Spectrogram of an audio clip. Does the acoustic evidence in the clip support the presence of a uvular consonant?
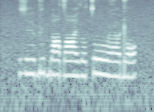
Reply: no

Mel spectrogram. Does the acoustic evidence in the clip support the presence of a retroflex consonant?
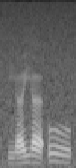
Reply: no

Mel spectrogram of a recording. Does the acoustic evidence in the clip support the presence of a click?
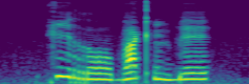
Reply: no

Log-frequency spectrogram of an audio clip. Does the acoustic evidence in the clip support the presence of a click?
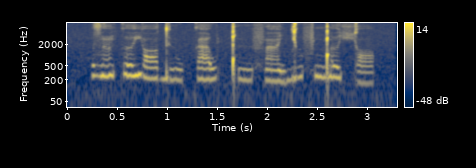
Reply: yes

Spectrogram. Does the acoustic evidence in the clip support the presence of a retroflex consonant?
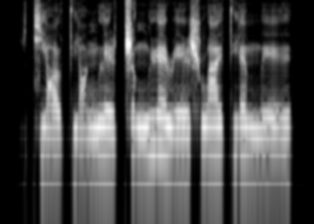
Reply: yes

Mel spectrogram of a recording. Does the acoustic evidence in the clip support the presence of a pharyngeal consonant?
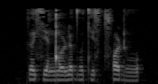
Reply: no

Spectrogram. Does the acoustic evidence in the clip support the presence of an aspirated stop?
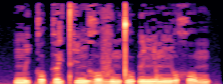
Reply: yes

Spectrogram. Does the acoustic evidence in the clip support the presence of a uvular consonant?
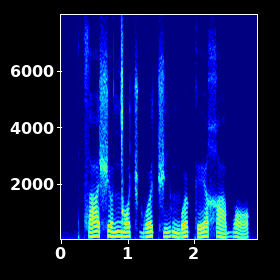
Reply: yes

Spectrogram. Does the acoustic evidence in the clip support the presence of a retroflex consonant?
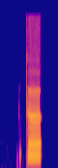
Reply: no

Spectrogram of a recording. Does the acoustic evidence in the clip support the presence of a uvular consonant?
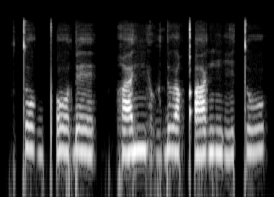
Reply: yes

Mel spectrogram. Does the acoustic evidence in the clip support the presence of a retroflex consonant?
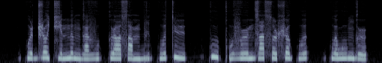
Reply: yes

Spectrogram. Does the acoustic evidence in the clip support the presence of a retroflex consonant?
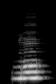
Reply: no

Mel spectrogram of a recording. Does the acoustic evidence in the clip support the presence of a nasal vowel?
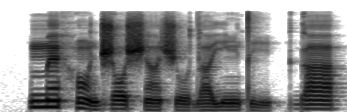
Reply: yes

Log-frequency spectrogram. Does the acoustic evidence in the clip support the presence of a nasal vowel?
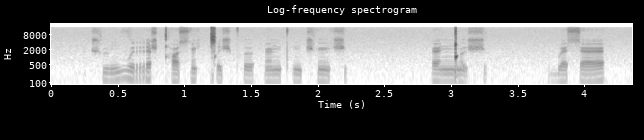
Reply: yes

